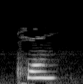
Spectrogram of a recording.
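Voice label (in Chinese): "筐", Mandarin; chinese-flashcards; hsk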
